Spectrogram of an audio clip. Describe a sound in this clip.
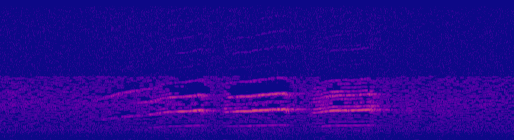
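A falcon gives a series of sharp, rising calls close by.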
